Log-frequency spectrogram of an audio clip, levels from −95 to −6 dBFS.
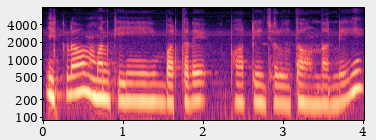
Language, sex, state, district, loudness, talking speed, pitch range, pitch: Telugu, female, Andhra Pradesh, Annamaya, -17 LUFS, 90 wpm, 185-215 Hz, 190 Hz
